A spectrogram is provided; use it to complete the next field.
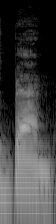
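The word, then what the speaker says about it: בן: The Hebrew word for son is ben. It's spelled bet nun.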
